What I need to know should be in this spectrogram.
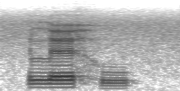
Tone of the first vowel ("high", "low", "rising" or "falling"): high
